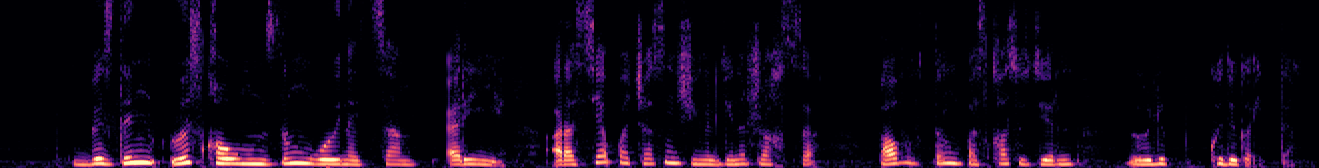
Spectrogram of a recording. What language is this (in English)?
Kazakh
